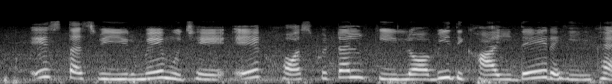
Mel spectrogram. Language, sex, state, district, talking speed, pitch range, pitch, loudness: Hindi, female, Madhya Pradesh, Katni, 115 wpm, 235-295 Hz, 255 Hz, -13 LUFS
